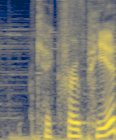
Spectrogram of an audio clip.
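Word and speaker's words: Cecropia: having a conversation with chief philip about uh kekropia trees that's how you pronounce them what's that what type of tree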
